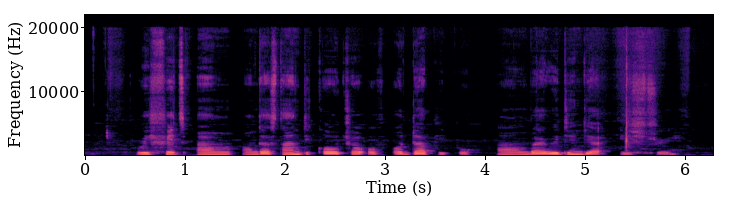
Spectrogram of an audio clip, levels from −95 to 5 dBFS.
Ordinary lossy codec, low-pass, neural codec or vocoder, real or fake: none; none; none; real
